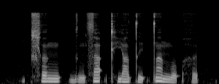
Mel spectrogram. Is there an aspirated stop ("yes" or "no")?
yes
